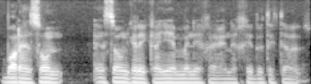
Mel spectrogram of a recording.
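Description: A man's voice: deep voice, flat delivery, highs cut off. A young man, a podcast guest, telling a personal story in a casual interview and acting out his own thoughts as he goes.

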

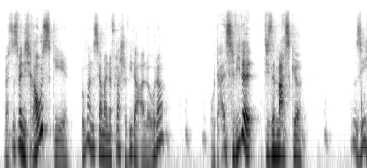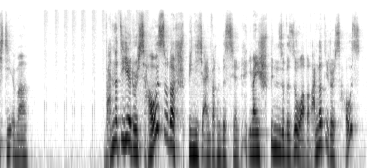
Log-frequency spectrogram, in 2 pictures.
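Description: A man narrates his run through a horror game for his viewers, cracking jokes and reacting loudly to every scare. His pitch jumps around constantly, full of life and quick exclamations. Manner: joking, excitable, talks to viewers. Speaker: gaming YouTuber. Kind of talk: let's play commentary.

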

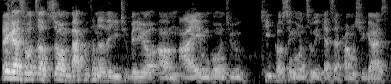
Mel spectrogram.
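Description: A young man hosting a casual game video with a friend, joking and teasing, quick to laugh. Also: mid-range voice, fairly even intonation, very noisy. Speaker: vlogger host. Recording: roomy and distant mic.

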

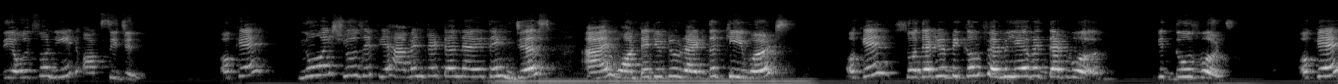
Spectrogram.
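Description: A primary school teacher from India teaches an online class from a small room at home, patiently repeating questions to make sure her pupils follow. Her very high voice moves at normal speed, picked up by a laptop webcam mic at her desk, with slight hiss or hum and echoey video-call room audio.

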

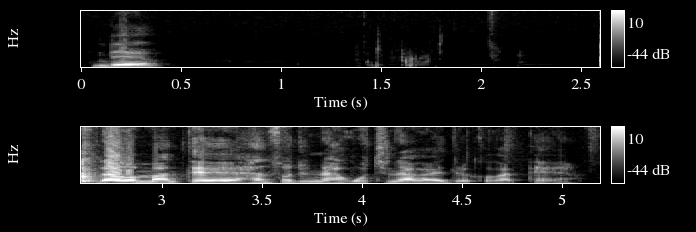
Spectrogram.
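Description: A woman's voice: lowish voice, expressive, moderate pace, creaky, background noise. A woman from South Jeolla working as a fortune teller, giving a blunt, emphatic reading with some swearing and repeated "right?" checks. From Suncheon, South Jeolla, Korea. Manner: blunt and emphatic, swears, keeps pressing for agreement. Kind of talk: fortune-telling consultation.

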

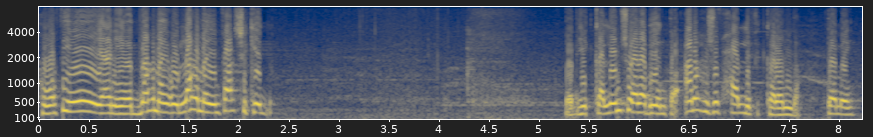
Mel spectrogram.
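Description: A woman's voice: fairly high pitch, very fast, a little mellow, natural voice. A woman voicing an irritable, complaining pregnant young wife with an Egyptian Arabic accent in a cartoon. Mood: fuming. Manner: complaining, exasperated.

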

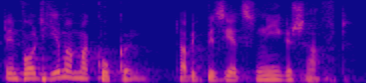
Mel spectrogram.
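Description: Male comedian doing a sharp-tongued girlfriend, high and indignant. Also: very animated, brisk. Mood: demanding. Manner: indignant, snippy. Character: irritated girlfriend, sharp-tongued adult woman.

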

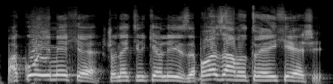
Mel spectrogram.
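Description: A man's voice: sits high, fairly quick, clean tone, lightly acted. A man voicing a wheedling old iron-nosed witch in a storybook folk tale, her voice coaxing and raised.

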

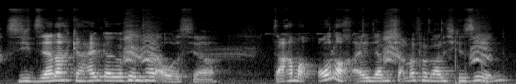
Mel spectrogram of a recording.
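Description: A man's voice: a little high, fast talker, slight background noise. A man hosting a let's play with casual commentary, thinking aloud in fragments.

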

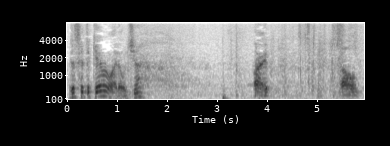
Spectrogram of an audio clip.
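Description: A man's voice: mid-range voice, expressive, takes it slowly, noisy background. A man talking casually to his viewers in a home vlog, upbeat and chatty, calling them guys. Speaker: vlogger. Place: family home on a holiday.

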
